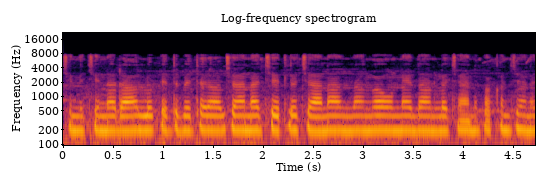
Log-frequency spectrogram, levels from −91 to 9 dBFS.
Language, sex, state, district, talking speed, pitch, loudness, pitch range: Telugu, female, Andhra Pradesh, Anantapur, 205 wpm, 195 Hz, -15 LUFS, 195-200 Hz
